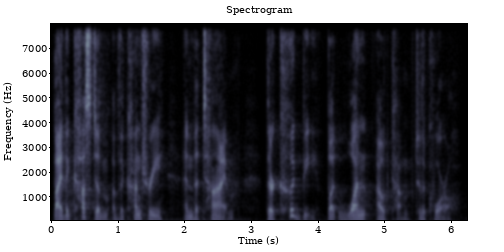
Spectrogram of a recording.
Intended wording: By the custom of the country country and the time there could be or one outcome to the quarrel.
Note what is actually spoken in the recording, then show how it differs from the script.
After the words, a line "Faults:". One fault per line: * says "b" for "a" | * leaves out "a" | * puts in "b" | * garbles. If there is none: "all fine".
By the custom of the country and the time there could be but one outcome to the quarrel.
Faults:
* leaves out "country"
* says "but" for "or"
